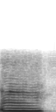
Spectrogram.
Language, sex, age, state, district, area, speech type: Tamil, female, 18-30, Tamil Nadu, Kallakurichi, urban, conversation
